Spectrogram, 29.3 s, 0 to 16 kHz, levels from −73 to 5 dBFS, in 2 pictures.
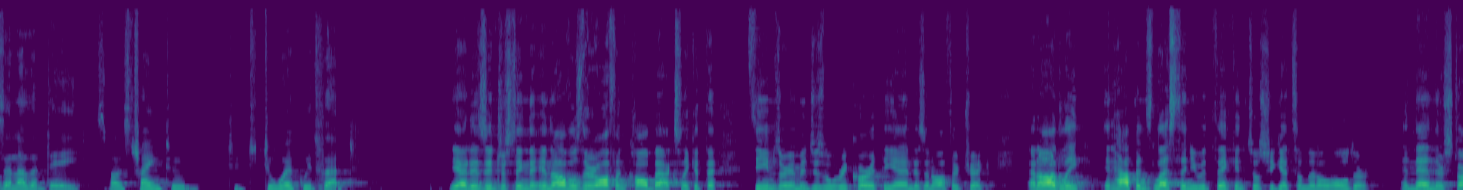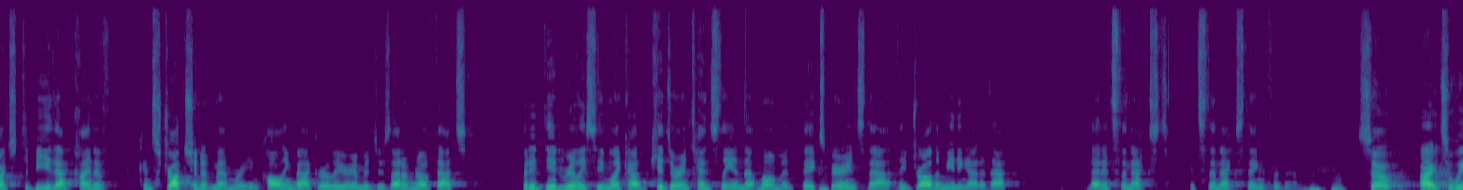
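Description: Throughout, a noise suppressor applied to music or sounds treats steady tones and decays as noise. Level swings by around 5 dB, the waveform envelope pumps, and spectrogram tails fade early.

Sound cut by the noise suppressor occurs at 0.79–4.42, 7.19–7.52, 9.84–16.07, 19.29–19.87 and 22.55–28.83 s. Held sound sinks by up to about 18 dB while attacks pass, showing as waveform dips and darkened spectrogram patches.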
